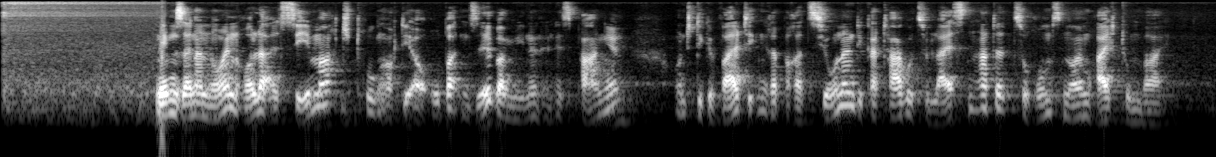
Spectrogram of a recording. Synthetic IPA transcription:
neːbm̩zaɪnɐnɔʏənʁɔləalsz̥eːmaχtːʁ̥uːɡŋ̩aʊxd̥iːɛɐʔoːbɐtn̩zɪlbɐmiːnənɪnhɪspʰaːnjən | ʊntd̥iːɡəvaltʰɪɡŋ̩ʁepaʁat͡sjoːnəndiːkʰaɐtʰaːɡot͡sulaɪstn̩hatət͡suʁoːmsnɔʏəmʁaɪçtʰuːmbaɪ

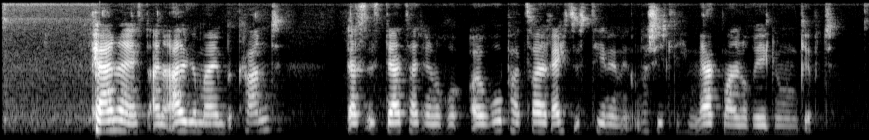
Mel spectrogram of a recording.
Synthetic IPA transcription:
fɛɐnaɪstʔa̰nʔa̰lɡəmaɪnbəkʰant | d̥asɛsd̥eːɐt͡saɪtɪnʔɔʏʁ̞oːpʰat͡sv̥aɪʁɛçt͡sz̥ʏstʰeːməmɪtʔʊ̰ntɐʃiːtʰlɪçn̩mɛɐkmaːlənʁeːɡəlʊŋənɡḭːpt

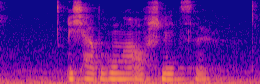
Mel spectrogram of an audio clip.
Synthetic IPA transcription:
ʔɪçhaːbəɦʊŋɐʔa̰ʊfʃnɪt͡sl̩

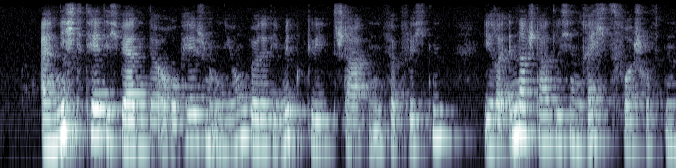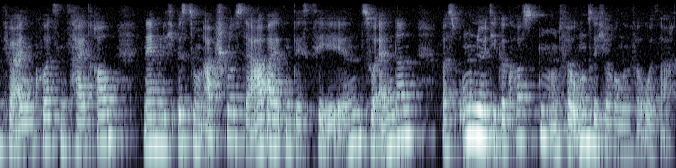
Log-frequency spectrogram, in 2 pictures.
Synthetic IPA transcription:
ʔaɪnːɪçtʰːɛːtɪçv̥eːɐdn̩d̥eːɐʔɔ̰ʏʁopʰɛːɪʃn̩unjoːnvʏɐɾədiːmɪtɡ̥liːtʃtaːtn̩fɛɐp͡flɪçtn̩ | ʔiːʁ̞əʔɪnɐʃtaːtlɪçn̩ʁɛçt͡sfoːɐʃʁ̥ɪftn̩fyːɐʔa̰ɪnənkʰʊɐt͡sn̩t͡saɪtʁaʊmnɛːmlɪçb̥ɪst͡sʊmʔa̰pʃlʊsd̥eːɐʔa̰ɐbaɪtn̩dɛst͡sḛːʔḛʔɛnt͡suʔɛ̰ndɐn | vasʔʊnːøːtɪɡəkʰɔstn̩ʊ̰ntfɛɐʔʊnzɪçəʁ̞ʊŋənfɛɐʔṵːɐza̰χt

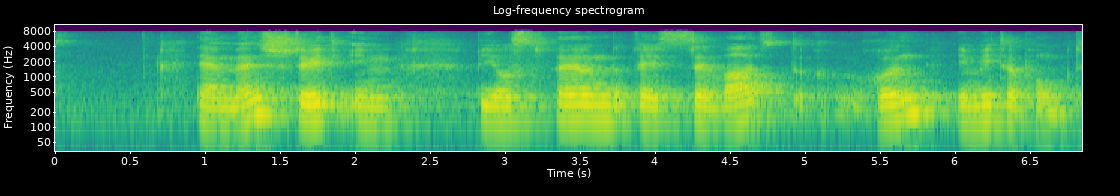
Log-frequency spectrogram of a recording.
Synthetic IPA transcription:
d̥eːɐmɛnʃʃteːtʰɪnb̥iosfɛːʁənʁezɛvaːtʁənɪmːɪtʰl̩pʰʊŋkt

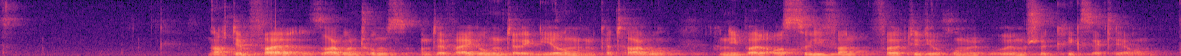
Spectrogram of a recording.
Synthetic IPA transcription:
naːχd̥eːmfalzaːɡotʰʊmsʊnt̚d̥eːɐvaɪɡəʁ̞ʊŋdeːɐʁeɡiːʁ̞ʊŋɪnkʰaɐtʰaːɡohanibalʔa̰ʊst͡suliːfɐnfɔlktədiːʁøːmɪʃəkʁ̥iːksɛɐkʰl̥ɛːʁ̞ʊŋ

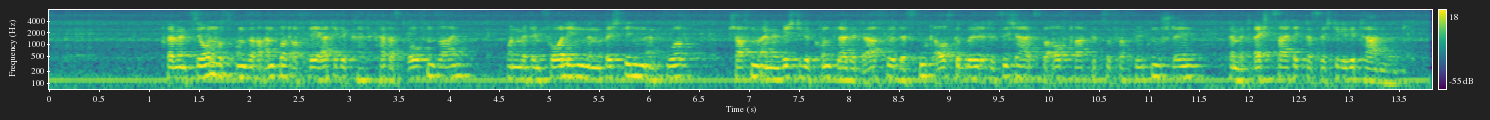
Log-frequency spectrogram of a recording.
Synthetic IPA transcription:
pʁ̥ɛvɛnt͡sjoːnmʊsʔʊnzəʁ̞əʔa̰ntv̥ɔɐtaʊfd̥eːɐaːɐtɪɡəkkʰatastʁ̥oːfn̩zaɪn | ʔʊntmɪt̚d̥eːmfoːɐliːɡŋ̩dənʁɪçtliːnjənɛntv̥ʊɐf | ʃafn̩ʔa̰ɪnəvɪçtɪɡəɡʁʊntʰlaːɡədaːfyːɐdasɡ̥uːtʔaʊsɡ̥əbɪldətəzɪçɐhaɪt͡sb̥əʔa̰ʊftʁ̥aːk̚tət͡suːɐfɛɐfyːɡʊŋʃteːən | d̥amɪtʁɛçtt͡saɪtɪçd̥asʁɪçtɪɡəɡətʰaːnvɪɐt

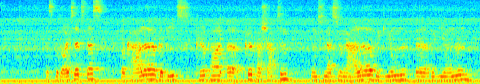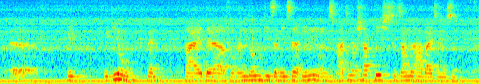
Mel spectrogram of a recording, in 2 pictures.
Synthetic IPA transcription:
d̥asb̥ədɔʏtʰətd̥as | lokʰaːləɡəbiːt͡s | kʰʏɐpɐʃaftən | ʔʊntnat͡sjonaːlə | ʁeɡoːnə | ʁeɡiːʁʊŋ | ŋən | b̥aɪdeːɐfɛɐvɛndʊŋdiːzəɐmɪtʰəʔɪnʊntpʰaɐtnəɐʃaftlɪçt͡suzamənʔa̰ɐbaɪtn̩mʏsn̩

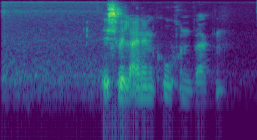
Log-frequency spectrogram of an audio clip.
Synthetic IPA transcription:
ʔɪçv̥ɪlʔa̰ɪnənkʰuːxn̩vɛɐkŋ̩

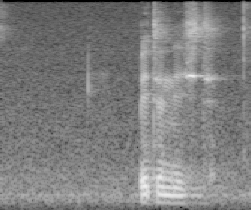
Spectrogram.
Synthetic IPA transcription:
b̥ɪtʰənɪçt

